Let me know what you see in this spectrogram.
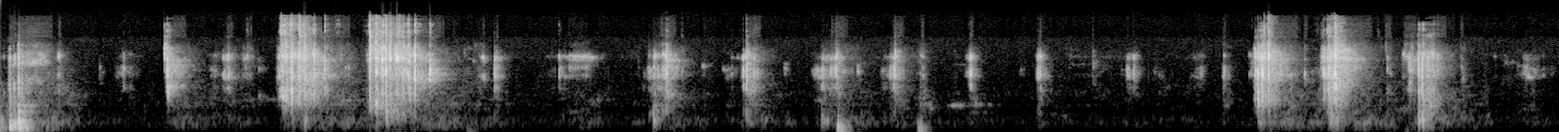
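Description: Raw broccoli being chewed with a run of short crackling crunches, and two spells of louder, longer crunching. A dull thump comes right at the start.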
